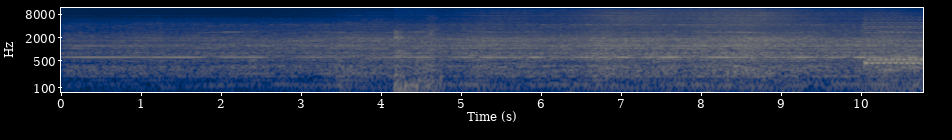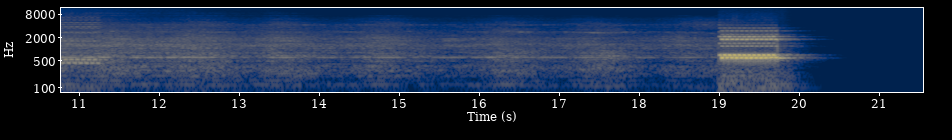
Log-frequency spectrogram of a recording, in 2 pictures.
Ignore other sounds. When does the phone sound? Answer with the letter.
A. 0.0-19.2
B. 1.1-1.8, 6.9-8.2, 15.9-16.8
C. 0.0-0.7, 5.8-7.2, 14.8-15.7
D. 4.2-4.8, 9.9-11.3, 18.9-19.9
D.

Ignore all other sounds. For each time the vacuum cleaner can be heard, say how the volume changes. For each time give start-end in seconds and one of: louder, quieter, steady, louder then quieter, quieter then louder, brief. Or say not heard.
0.0-19.2 louder then quieter.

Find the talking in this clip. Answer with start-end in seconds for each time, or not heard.
not heard.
